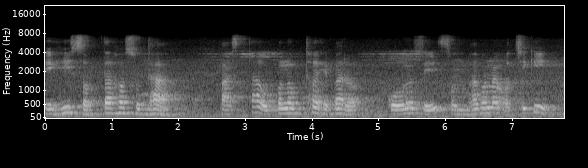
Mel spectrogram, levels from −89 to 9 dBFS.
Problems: constant background noise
